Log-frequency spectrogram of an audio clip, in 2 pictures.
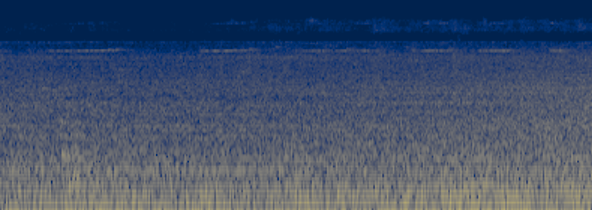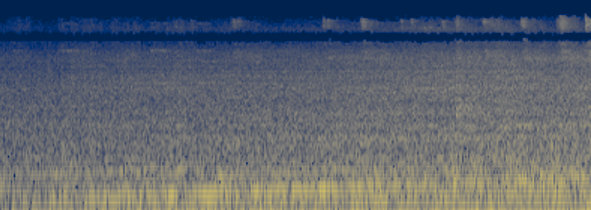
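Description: SBB double-deck train rolling in along the platform, its rumble growing louder as it nears and passes, with a low hum joining about halfway and rising slightly in pitch.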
